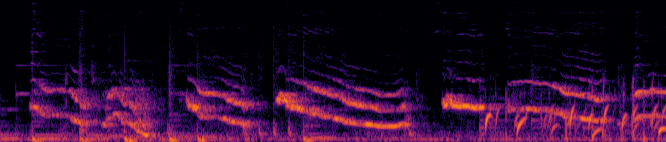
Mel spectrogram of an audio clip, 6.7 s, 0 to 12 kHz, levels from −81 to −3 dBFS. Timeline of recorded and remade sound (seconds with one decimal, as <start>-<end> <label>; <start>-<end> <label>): 0.0-0.6 recorded; 0.6-4.1 remade; 4.1-6.7 recorded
